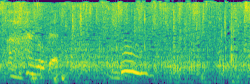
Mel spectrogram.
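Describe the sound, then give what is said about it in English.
Shower water runs in a steady hiss throughout, with a faint voice humming or murmuring briefly beneath the spray. “Let me jump the shower.”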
